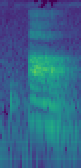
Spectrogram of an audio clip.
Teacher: जीभ के मध्य भाग से आ बोला जाता है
